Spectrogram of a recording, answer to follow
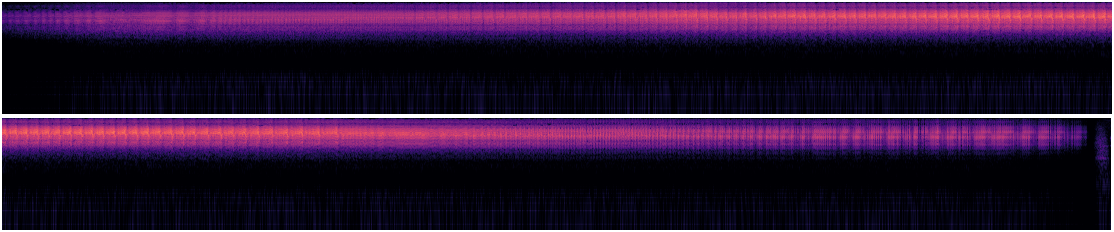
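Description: Male Linne's cicada (Neotibicen linnei) singing one long, high buzzing song. It swells to a wavering crescendo in the middle and then slowly fades, a sound likened to a salt shaker.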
